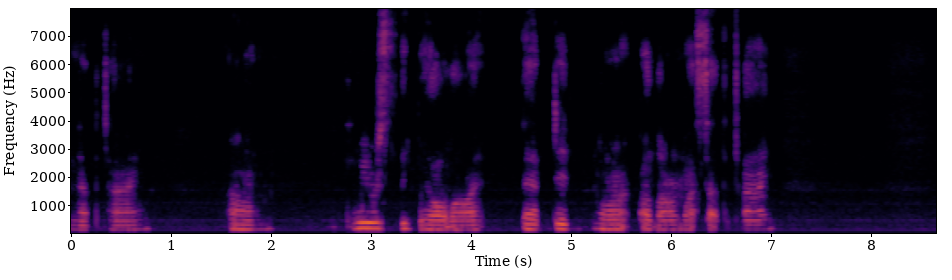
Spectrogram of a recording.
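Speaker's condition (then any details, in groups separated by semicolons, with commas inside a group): Cerebral palsy; speech affected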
